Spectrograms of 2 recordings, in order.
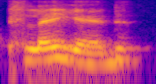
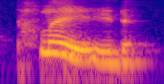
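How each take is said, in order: First: The ending is said as a separate 'ed' syllable. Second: The ending is said as a short 'd' sound. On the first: The speaker calls it wrong. "I don't say the dog played the toy. That sounds weird" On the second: The speaker calls it right. "do you notice it's making a duh sound?"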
